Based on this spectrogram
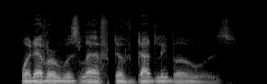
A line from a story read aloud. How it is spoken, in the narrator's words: Wilson said grimly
